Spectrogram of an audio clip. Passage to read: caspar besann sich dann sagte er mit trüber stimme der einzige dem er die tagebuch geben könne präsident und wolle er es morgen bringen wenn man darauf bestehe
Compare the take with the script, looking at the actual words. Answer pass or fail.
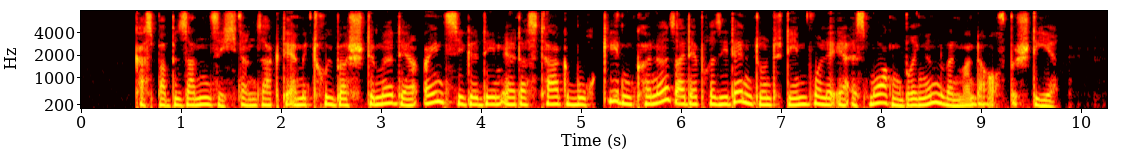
fail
